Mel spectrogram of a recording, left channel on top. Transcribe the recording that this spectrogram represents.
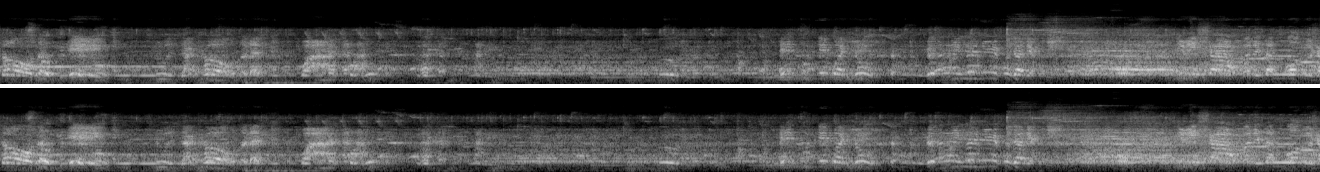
et nous accorde la victoire. Écoutez-moi tous, je suis venu vous avertir. Si Richard venait d'apprendre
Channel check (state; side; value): normal; both; correlation 0.47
